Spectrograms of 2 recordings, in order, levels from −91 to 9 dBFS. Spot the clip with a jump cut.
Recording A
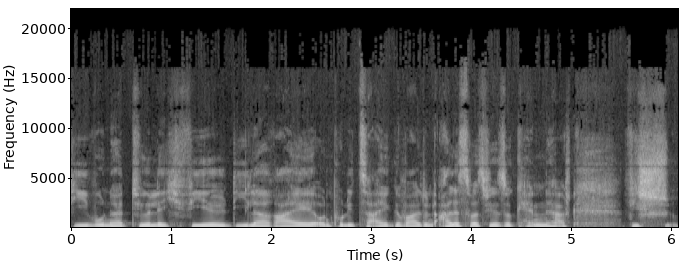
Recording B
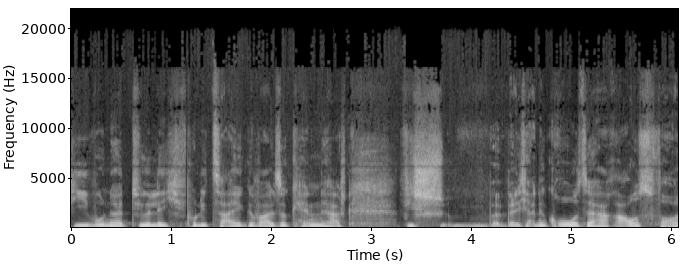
B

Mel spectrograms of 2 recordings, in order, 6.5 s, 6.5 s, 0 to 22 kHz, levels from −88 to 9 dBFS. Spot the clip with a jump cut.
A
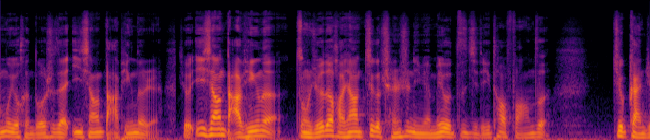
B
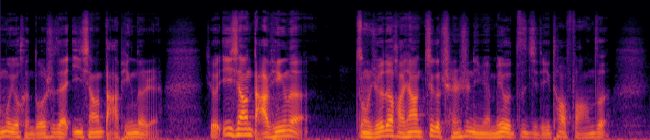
A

